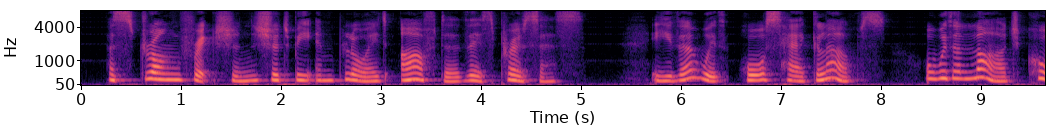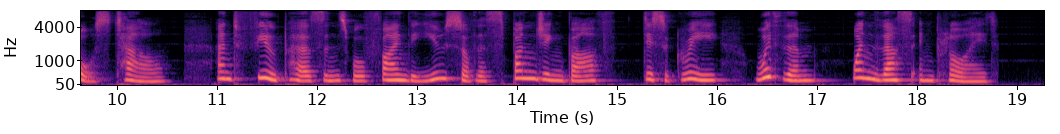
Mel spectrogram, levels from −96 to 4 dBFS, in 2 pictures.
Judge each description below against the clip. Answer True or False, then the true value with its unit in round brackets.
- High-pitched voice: True (215 Hz)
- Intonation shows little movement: False (3.8 semitones)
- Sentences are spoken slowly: True (110 wpm)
